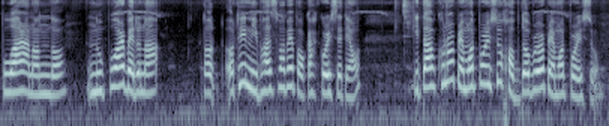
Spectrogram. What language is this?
Assamese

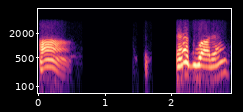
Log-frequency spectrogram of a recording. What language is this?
Maithili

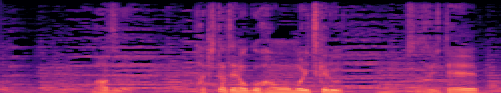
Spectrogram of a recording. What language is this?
Japanese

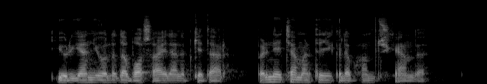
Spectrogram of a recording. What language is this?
Uzbek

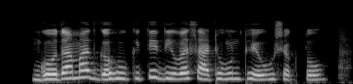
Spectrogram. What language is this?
Marathi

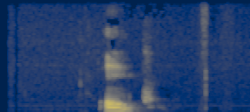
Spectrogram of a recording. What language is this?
Greek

